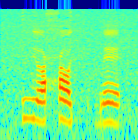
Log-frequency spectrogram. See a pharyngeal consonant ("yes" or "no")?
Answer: yes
